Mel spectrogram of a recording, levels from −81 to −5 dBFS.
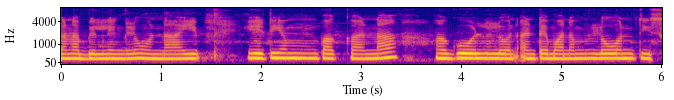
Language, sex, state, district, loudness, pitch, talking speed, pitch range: Telugu, female, Telangana, Nalgonda, -14 LUFS, 210 Hz, 130 wpm, 205-215 Hz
